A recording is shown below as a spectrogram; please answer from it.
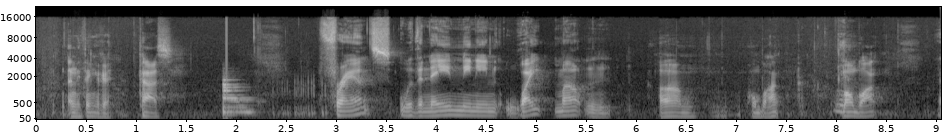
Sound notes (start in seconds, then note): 1.9 bell dongs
